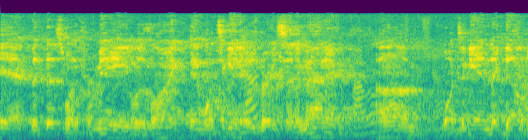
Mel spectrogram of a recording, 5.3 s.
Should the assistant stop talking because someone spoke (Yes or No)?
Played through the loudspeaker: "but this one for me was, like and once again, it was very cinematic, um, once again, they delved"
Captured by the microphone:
Yes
